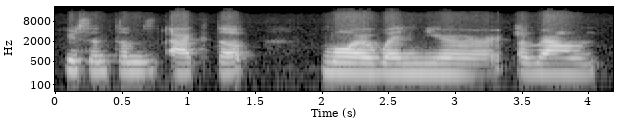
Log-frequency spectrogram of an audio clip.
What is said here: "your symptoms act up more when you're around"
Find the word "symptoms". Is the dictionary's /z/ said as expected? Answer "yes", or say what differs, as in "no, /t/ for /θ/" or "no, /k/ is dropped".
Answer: yes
